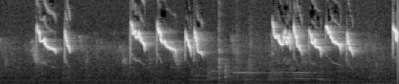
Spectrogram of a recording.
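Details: Morning ngalas-style song of a buxtomi white-eye, with strings of shrill whistles each sliding down in pitch, delivered in quick runs of three to five, with short gaps between phrases.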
